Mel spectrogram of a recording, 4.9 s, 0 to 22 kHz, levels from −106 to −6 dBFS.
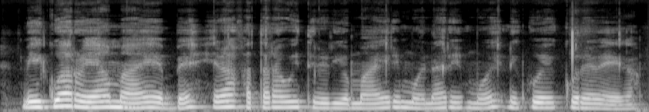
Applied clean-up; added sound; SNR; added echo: none; none; none; none.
